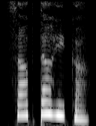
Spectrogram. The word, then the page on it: ಸಾಪ್ತಾಹಿಕ: sāptāhika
